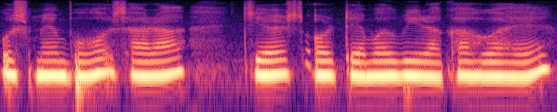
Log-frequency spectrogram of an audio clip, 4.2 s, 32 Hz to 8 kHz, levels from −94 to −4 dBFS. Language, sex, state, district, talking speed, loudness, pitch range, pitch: Hindi, female, Arunachal Pradesh, Papum Pare, 145 wpm, -12 LUFS, 190-205 Hz, 195 Hz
